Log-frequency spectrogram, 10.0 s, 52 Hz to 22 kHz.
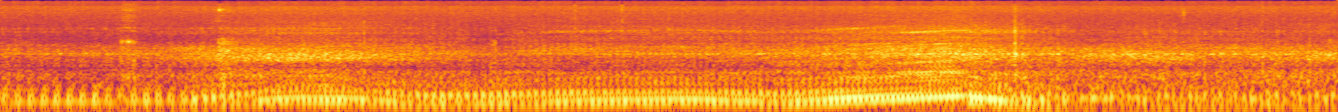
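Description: A 2019 Honda Rebel CMX500 motorcycle passes outdoors, its low engine rumble building as it approaches, peaking loudly near the pass, then dropping away as it rides off.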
